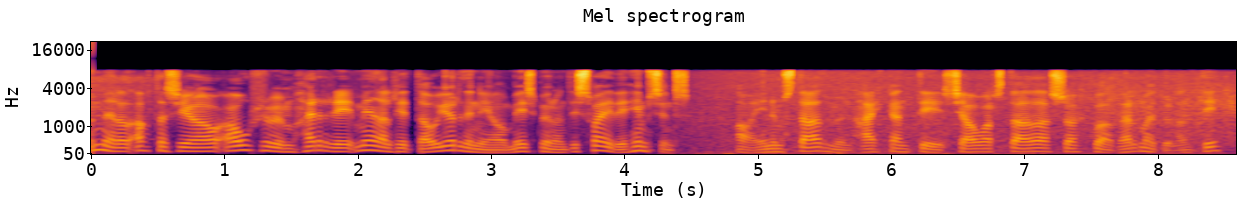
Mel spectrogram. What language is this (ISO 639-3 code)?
isl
